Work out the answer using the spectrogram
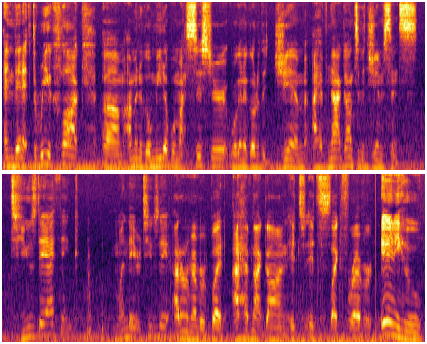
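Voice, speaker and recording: A man's voice: a little high, fairly quick, background noise. Man vlogging casually in a roomy space. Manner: rambling, many fillers and restarts. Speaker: vlogger and small business owner. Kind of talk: casual vlog talk to camera. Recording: roomy echo.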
